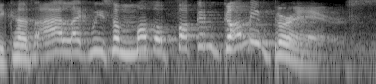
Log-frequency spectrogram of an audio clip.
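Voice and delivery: squeaky, swooping chipmunk voice. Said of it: "That was an Alvin and the Chipmunks".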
